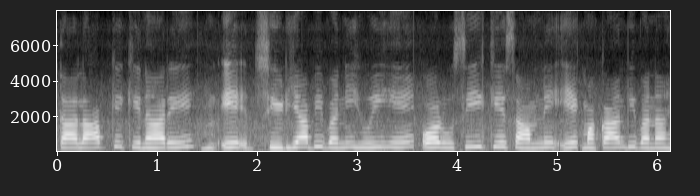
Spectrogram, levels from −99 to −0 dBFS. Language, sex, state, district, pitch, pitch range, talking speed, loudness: Hindi, female, Chhattisgarh, Rajnandgaon, 275 Hz, 265-290 Hz, 185 wpm, -17 LUFS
